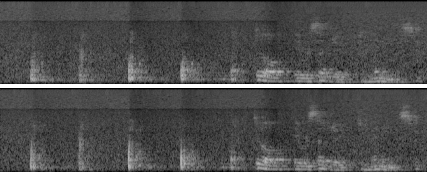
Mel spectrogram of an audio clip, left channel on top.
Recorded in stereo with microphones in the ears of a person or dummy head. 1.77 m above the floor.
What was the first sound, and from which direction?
Footsteps, 60° right (ahead or behind).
